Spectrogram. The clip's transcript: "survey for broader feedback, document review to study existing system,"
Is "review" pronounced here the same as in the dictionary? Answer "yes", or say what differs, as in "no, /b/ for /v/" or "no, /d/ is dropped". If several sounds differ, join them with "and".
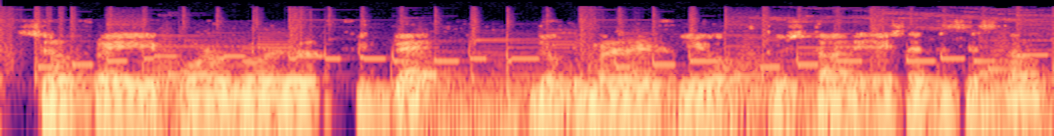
no, /f/ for /v/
